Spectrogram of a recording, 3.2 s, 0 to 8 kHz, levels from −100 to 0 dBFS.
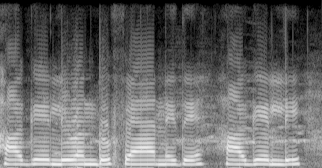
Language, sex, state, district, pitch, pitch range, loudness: Kannada, female, Karnataka, Bidar, 205 Hz, 200-205 Hz, -10 LUFS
